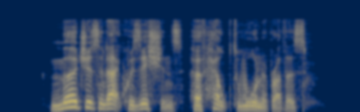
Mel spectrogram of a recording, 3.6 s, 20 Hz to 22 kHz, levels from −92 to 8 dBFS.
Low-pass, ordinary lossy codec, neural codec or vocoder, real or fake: none; none; none; real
